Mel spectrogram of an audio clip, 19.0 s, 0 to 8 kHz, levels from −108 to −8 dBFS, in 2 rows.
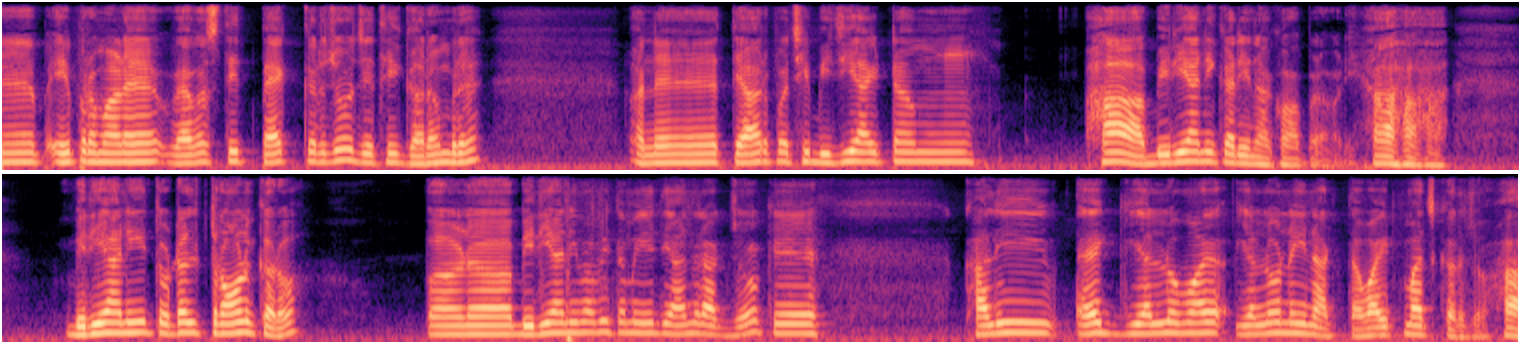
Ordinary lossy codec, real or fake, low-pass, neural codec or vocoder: MP3, 64 kbps; real; 7.2 kHz; none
